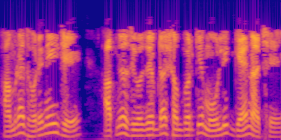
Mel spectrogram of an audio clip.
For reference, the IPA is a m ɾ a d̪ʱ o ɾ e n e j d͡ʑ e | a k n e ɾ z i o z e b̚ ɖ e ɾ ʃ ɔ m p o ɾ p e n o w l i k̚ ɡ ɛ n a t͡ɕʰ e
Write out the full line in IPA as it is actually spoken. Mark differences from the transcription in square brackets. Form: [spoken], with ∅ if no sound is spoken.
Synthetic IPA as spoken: a m ɾ a d̪ʱ o ɾ e n e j d͡ʑ e | a [p] n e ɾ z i o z e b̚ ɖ [a] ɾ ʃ ɔ m p o ɾ [k] e [m] o w l i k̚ ɡ ɛ n a t͡ɕʰ e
